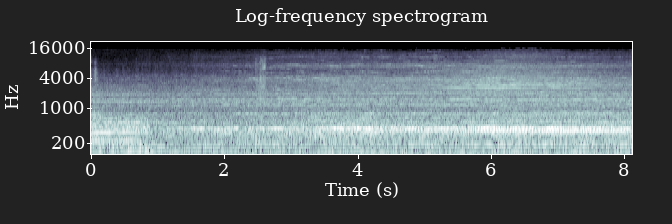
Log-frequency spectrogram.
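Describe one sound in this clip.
A heavy door creaks slowly open.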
